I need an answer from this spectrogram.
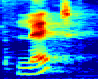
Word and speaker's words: lead: We can also pronounce it as lead, but here the word which we use in the poem is lead, and the meaning of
